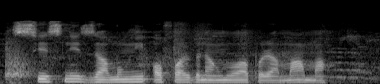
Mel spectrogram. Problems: constant background noise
